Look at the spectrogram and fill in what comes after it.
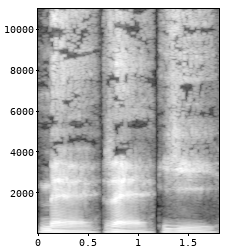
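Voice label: "mereyi", concatenated syllables; Affixing experiment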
